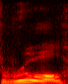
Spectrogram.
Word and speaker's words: rule: Rule is kind of a weird tongue motion. Rule, like your tongue moves.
